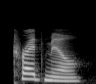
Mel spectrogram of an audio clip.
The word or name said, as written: treadmill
